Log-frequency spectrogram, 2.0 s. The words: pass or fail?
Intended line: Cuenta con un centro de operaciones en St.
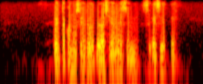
pass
